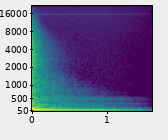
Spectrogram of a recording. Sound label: TOM TOM, Real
